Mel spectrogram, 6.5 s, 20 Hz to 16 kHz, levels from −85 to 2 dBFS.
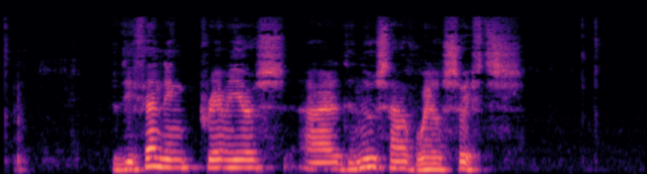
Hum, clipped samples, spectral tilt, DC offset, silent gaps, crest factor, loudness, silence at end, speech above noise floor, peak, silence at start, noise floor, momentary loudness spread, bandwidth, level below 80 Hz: none; under 0.1%; -5.5 dB/octave; under 0.1%; none; 18 dB; -23 LUFS; 1.3 s; 46 dB; -6 dBFS; 0.15 s; -68 dBFS; 11 LU; 11.5 kHz; -64 dBFS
